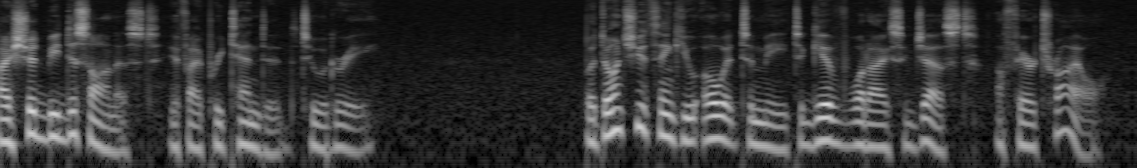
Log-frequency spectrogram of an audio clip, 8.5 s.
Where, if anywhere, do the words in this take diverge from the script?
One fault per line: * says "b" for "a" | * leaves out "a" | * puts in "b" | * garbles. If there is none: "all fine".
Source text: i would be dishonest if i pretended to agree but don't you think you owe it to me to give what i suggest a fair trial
* says "should" for "would"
